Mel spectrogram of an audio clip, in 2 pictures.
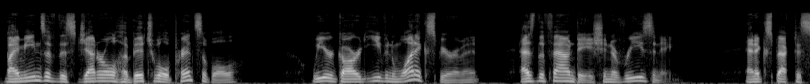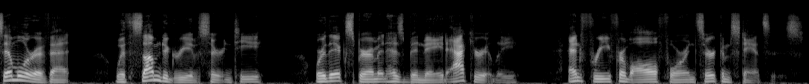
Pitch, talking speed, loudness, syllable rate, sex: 120 Hz, 150 wpm, -24 LUFS, 5.7 syllables/s, male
